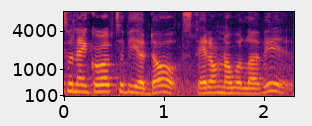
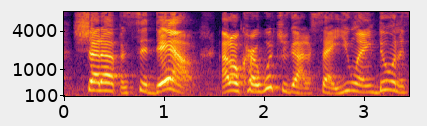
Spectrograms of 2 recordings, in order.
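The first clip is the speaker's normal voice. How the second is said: imitating strict dad; 7 dB louder than usual. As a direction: bark orders like a strict dad, louder. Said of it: "type of daddy".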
